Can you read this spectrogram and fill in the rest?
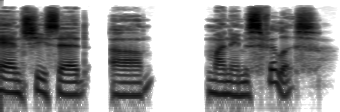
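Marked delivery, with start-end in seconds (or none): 2.1-3.1 put-on shy voice. Retelling meeting someone on a flight who gave her name, imitating Phyllis's shy voice. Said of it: "in this shy voice".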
